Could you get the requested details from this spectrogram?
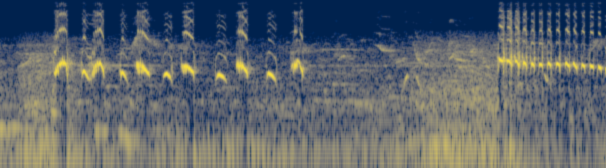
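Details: Greater green leafbird singing constantly, its song filled with kingfisher-like imitations for teaching other leafbirds: a run of about ten quick upslurred whistles, a quieter gap, then a long fast metallic rattle.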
